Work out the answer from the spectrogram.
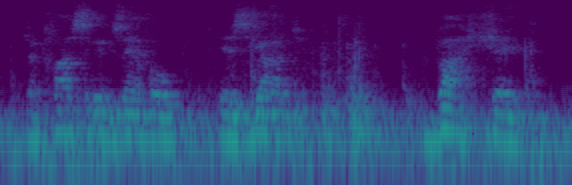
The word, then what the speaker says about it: Yad Vashem: The vav gets pointed as a kamatz if the word that you're attaching the vav to is accented on the first syllable. The classic example is yad vashem, not vishem.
